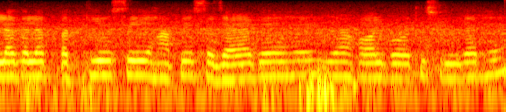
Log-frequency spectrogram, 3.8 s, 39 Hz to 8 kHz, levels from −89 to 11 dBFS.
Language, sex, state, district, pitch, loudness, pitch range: Hindi, female, Maharashtra, Gondia, 210 Hz, -15 LUFS, 200-220 Hz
